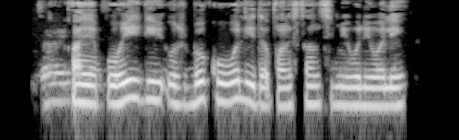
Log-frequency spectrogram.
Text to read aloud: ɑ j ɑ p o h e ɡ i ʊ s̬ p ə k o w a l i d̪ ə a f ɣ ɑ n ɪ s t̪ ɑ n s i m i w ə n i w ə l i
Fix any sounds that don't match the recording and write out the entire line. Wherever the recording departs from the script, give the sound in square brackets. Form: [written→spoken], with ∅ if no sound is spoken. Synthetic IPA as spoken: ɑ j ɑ p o h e ɡ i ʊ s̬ [p→b] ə k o w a l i d̪ ə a f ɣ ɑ n ɪ s t̪ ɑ n s i m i w ə n i w ə l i

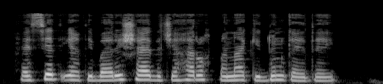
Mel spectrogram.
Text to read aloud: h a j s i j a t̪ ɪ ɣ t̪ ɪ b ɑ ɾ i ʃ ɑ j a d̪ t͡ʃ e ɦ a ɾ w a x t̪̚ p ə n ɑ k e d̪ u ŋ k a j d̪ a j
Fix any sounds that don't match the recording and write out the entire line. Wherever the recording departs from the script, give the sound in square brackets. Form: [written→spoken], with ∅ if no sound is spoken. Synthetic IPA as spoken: h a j s i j a t̪ ɪ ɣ t̪ ɪ b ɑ ɾ i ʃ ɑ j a d̪ t͡ʃ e ɦ a ɾ w a x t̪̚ p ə n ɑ k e d̪ u ŋ k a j d̪ a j

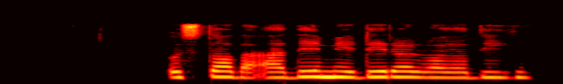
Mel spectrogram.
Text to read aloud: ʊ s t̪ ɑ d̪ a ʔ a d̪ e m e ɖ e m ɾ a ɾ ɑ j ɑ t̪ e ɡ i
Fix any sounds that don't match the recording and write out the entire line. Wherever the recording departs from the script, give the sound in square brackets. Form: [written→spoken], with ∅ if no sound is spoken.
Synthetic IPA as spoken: ʊ s t̪ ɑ d̪ a ʔ a d̪ e m e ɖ e [m→∅] ɾ a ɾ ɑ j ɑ [t̪→d̪] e ɡ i

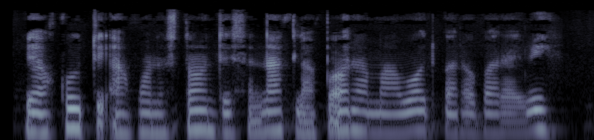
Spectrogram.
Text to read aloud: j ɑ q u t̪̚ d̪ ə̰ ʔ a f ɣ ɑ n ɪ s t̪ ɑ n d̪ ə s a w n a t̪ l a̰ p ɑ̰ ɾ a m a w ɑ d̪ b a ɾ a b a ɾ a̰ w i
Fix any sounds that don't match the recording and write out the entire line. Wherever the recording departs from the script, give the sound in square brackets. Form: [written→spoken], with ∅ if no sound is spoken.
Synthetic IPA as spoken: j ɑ q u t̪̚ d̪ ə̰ ʔ a f ɣ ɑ n ɪ s t̪ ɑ n d̪ ə s a [w→∅] n a t̪ l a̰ p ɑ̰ ɾ a m a w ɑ d̪ b a ɾ [a→ɑ] b a ɾ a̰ w i

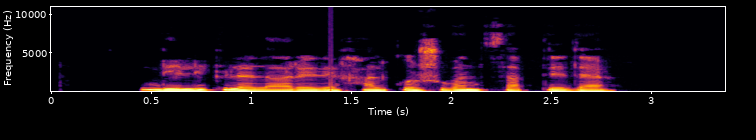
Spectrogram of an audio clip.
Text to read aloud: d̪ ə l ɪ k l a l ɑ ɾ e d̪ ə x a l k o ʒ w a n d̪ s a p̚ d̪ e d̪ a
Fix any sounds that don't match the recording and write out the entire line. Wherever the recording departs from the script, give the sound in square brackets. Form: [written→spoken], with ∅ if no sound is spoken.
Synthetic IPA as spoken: d̪ ə l [ɪ→i] k l a l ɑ ɾ e d̪ ə x a l k o ʒ w a n d̪ s a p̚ [d̪→t̪] e d̪ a

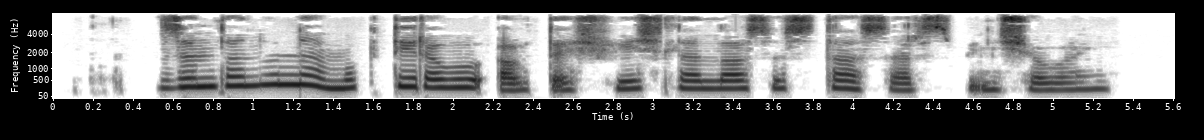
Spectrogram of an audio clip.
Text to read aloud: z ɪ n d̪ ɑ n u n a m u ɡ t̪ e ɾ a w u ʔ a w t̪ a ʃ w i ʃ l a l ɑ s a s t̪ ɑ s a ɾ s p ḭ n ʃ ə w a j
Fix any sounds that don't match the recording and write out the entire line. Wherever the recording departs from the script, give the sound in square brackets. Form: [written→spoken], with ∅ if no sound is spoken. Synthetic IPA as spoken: z ɪ n d̪ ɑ n u n a m u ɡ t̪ e ɾ a w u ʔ a w t̪ a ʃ w i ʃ l a l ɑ s a s t̪ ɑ s a ɾ s p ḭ n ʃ ə w a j

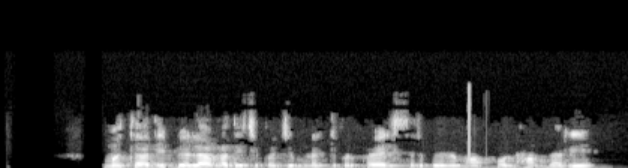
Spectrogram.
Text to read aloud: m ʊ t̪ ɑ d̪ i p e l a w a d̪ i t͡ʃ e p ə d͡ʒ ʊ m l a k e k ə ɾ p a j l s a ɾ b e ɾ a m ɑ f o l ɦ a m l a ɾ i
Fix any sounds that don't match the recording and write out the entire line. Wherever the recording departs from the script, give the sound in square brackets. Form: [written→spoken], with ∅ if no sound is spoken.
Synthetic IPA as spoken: m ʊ t̪ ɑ d̪ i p e l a [w→ɣ] a d̪ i t͡ʃ e p ə d͡ʒ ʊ m l a k e [k→p] ə ɾ p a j l s a ɾ b e ɾ a m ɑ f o l ɦ a m l a ɾ i

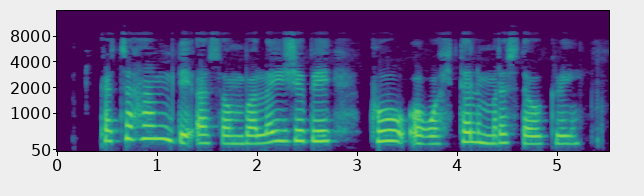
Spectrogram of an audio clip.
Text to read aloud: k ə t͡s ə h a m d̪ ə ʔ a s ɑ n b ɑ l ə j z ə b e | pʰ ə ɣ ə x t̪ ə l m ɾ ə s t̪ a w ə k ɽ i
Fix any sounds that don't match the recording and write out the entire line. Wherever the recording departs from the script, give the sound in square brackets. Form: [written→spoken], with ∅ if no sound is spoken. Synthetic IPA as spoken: k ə t͡s ə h a m d̪ ə ʔ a s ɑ [n→m] b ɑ l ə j [z→ʒ] ə b e | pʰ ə ɣ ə x t̪ ə l m ɾ ə s t̪ a w ə k ɽ i

